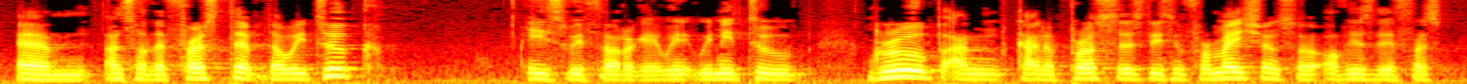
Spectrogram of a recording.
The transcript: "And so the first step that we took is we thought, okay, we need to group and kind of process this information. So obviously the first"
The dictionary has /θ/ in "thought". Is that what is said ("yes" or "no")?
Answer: yes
